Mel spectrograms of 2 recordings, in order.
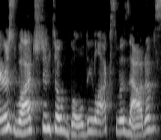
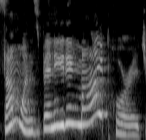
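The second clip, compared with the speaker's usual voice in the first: mild wail; 6 semitones higher than usual. A narrator's reading. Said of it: "wailed Mama Bear".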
